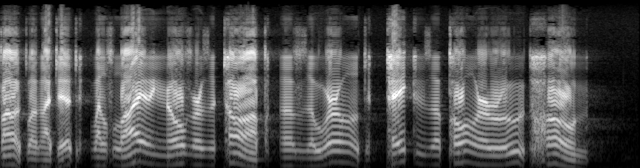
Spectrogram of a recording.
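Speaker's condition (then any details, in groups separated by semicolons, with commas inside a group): Cerebral palsy, speech-generating device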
